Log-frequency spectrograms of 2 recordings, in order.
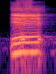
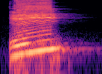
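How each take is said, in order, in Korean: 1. 'a' 모음은 짧은 소리로 발음해요. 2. 'a' 모음은 긴 소리로 발음해요. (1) "짧을 때는" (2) "길게 읽기는"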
